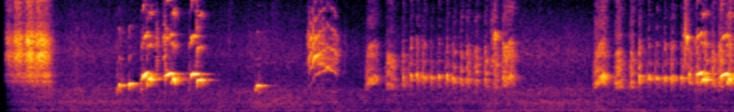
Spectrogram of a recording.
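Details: Bar-winged prinia singing energetically: bursts of high, buzzy, rapidly repeated chirps and short trills, each lasting about half a second, separated by brief pauses, with a thin whistled note near the start.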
